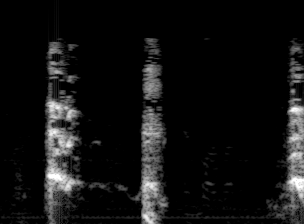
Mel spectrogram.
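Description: A dog barks three times in short, sharp yips, with pauses between each bark; there is no talking around it.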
